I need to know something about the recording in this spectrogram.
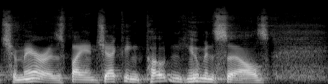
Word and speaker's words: chimeras: So far, these human-monkey chimeras is how it's pronounced, are no more than bundles of budding cells in a lab dish, but the implications are far-reaching, ethics experts say.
